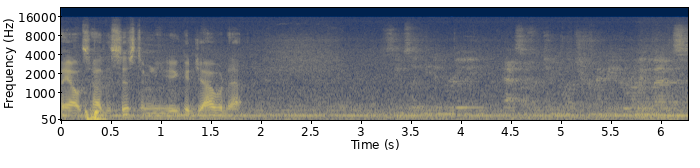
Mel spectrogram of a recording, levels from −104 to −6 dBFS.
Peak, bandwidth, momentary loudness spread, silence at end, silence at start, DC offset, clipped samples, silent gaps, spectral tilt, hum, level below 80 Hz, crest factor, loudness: -10 dBFS; 16 kHz; 14 LU; 0 s; 0 s; under 0.1%; under 0.1%; none; -4.5 dB/octave; none; -42 dBFS; 22 dB; -32 LUFS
